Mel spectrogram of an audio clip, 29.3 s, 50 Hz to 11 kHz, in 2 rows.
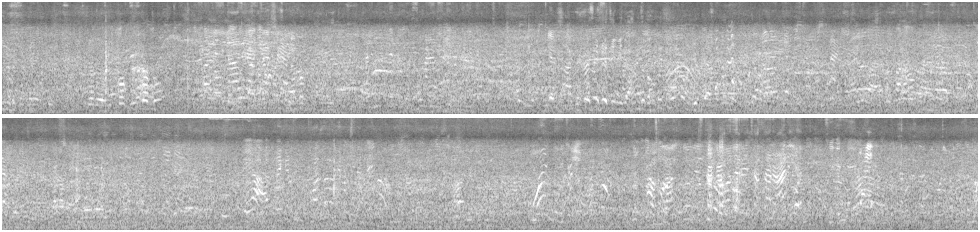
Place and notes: Sevilla, Provinz Sevilla, Spanien - Sevilla - Calle Campana - youth street life
In the evening in the city cenre. The sound of young people crowds in the streets walking and talking.
international city sounds - topographic field recordings and social ambiences
Sevilla, Spain, 8 October, 22:00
